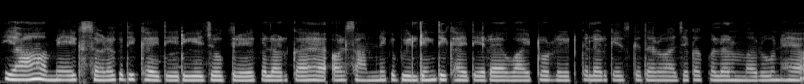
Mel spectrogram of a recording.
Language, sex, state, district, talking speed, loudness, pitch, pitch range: Hindi, female, Bihar, Patna, 240 wpm, -19 LUFS, 195 Hz, 195-205 Hz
